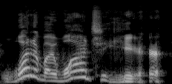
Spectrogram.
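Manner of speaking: bewildered, as if the scene makes no sense; incredulous disbelief. Retold or imitated. Viewer baffled by a parking garage sword fight, incredulous. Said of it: "And you're just like".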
